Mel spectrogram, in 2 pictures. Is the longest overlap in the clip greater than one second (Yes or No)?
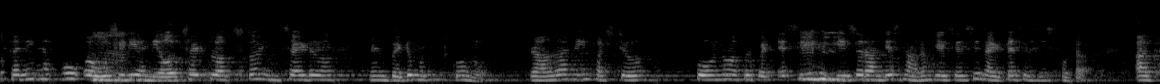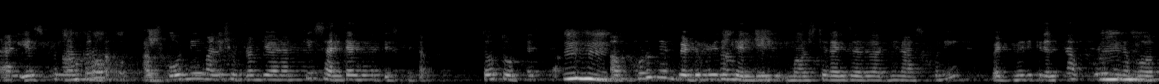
No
